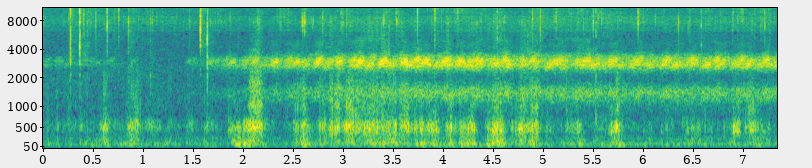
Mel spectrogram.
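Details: Frogs croak close by in quick, uneven pulses, roughly four a second, while a wider chorus hums steadily above them; faint crackling clicks scatter through the scene.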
